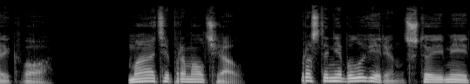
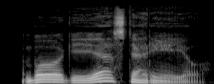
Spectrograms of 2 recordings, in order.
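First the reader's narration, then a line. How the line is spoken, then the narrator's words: Sighing. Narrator (Russian): вздохнул Дайкво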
